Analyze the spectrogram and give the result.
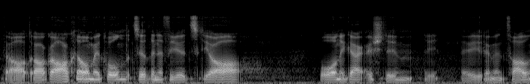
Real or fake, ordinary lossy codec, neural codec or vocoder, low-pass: fake; none; autoencoder, 22.05 kHz, a latent of 192 numbers a frame, VITS, trained on many speakers; 9.9 kHz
